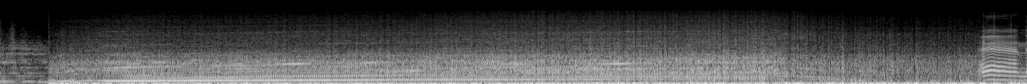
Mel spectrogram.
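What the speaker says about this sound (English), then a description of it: "Alright, should we do a quick little acceleration run?" A 2020 Polaris Slingshot with E-Gear transmission pulls hard under acceleration, its engine note climbing steadily for several seconds before a gear change near the end; loud, close and continuous inside the cabin, with no talk.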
